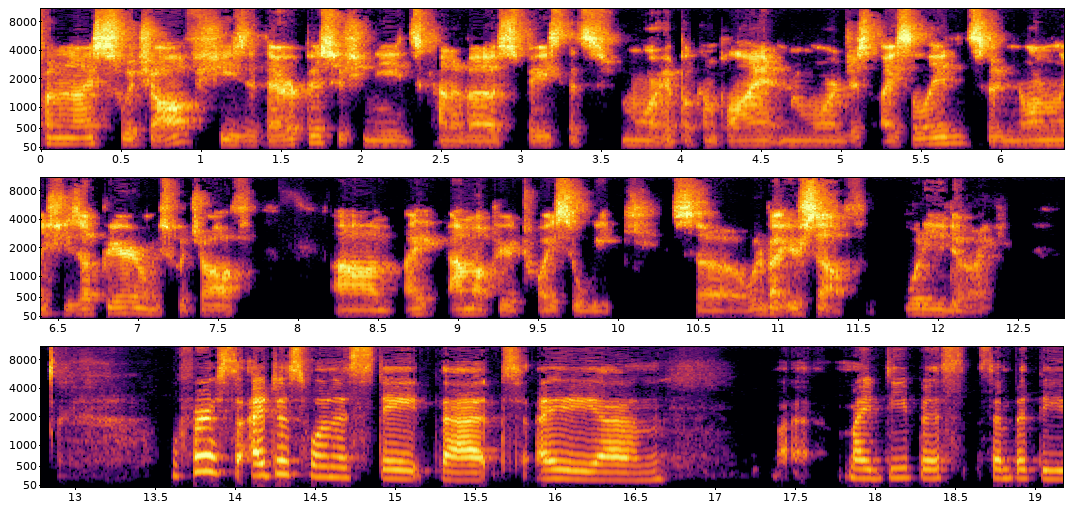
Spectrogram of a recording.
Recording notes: This episode was a Zoom video (not just audio!).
